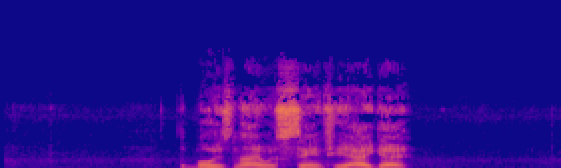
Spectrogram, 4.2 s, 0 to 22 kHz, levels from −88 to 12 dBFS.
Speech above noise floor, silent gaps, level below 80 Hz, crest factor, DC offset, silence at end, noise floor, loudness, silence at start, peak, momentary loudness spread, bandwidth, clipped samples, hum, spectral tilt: 46 dB; none; -76 dBFS; 22 dB; under 0.1%; 1.2 s; -73 dBFS; -26 LUFS; 1.45 s; -8 dBFS; 13 LU; 15 kHz; under 0.1%; none; 0 dB/octave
